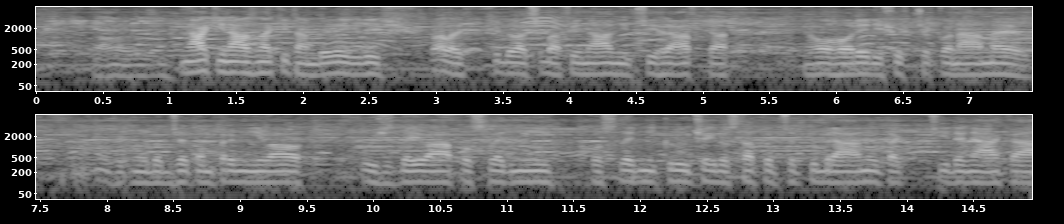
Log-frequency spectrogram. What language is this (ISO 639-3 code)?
ces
